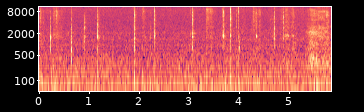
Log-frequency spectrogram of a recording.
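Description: Fingertips and nails tap and click on a small, hollow, hand-held yellow and black tape measure case made of hard plastic with a rubber overmold, held in one hand. Quiet, sharp clicks land in an irregular, typing-like ticking over a low background rumble, and each click dies away almost instantly. Near the end the clicks give way to a brief, softer brushing swell.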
